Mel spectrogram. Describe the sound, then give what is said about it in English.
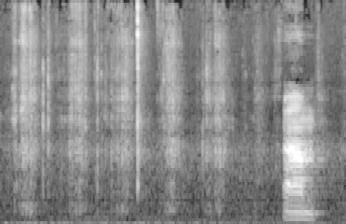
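A single loud crunch as someone bites into a large ham-flavored potato-style chip, arriving near the end after a stretch of quieter background talk. “They smell like potato chips. Like maybe some Utz's. Oh, they're huge. Okay. It is a nice size chip.”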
